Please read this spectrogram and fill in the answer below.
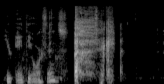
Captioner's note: laughs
